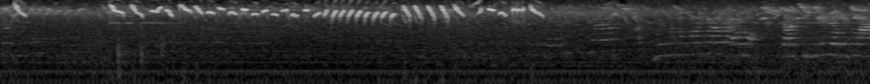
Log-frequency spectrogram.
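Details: Oriental white-eye tutor song for training birds to sing: dense high, thin whistled chirps in rapid sweeping strokes for about five seconds, then softer, lower scattered twitters and faint background hum.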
